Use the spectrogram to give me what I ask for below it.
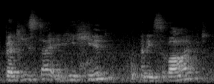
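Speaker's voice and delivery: ordinary talk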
